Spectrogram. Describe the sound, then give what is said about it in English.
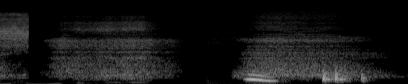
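A slow, deep inhale followed by a long audible exhale with a faint voiced sigh, taken together during a coaching training session. “Okay, everyone take a deep breath.”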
